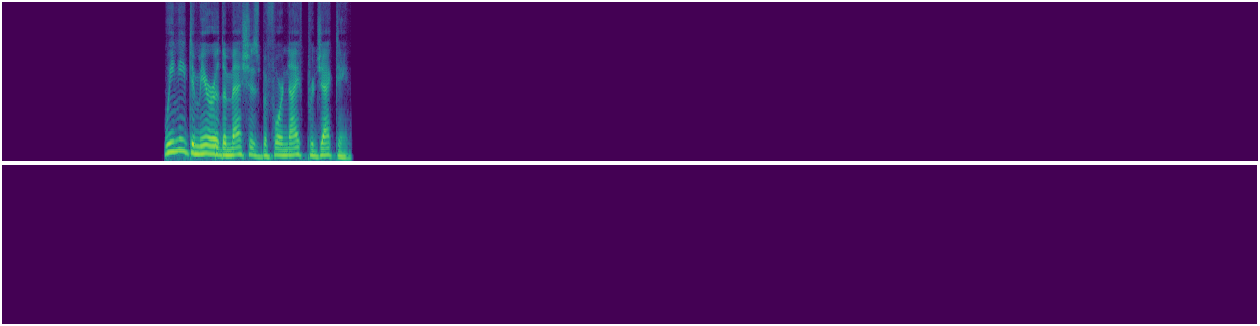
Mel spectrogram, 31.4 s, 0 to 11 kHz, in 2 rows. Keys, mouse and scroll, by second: 5.4 click, 6.9 click, 9.4 click, 9.9 click, 10.6 click, 12.9 click, 15.1 click, 17.5 click, 20.2 click, 20.5 click, 20.9 click, 21.6 click, 22.6 click, 23.9 ctrl+a, 24.1 ctrl+a, 25.4 click, 25.8 click, 26.7 ctrl+a, 26.9 ctrl+a, 28.1 click, 29.2 ctrl+a, 29.4 ctrl+a, 31.1-31.3 scroll up 4.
